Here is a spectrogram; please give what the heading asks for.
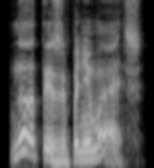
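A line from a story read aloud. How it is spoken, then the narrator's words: Grunt. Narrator (Russian): хмыкнул Меллифант, побагровев лицом почти как мистер Помрой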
